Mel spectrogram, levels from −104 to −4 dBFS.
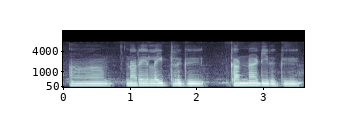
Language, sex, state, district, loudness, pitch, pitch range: Tamil, male, Tamil Nadu, Kanyakumari, -14 LUFS, 125 Hz, 120-130 Hz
